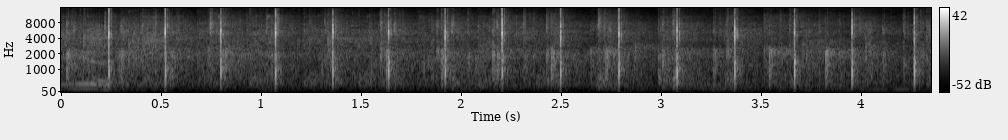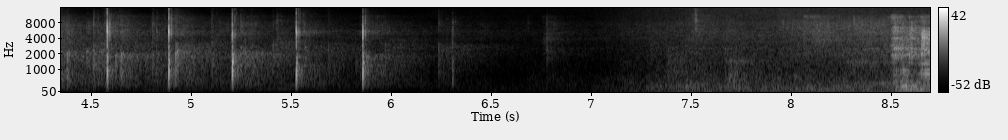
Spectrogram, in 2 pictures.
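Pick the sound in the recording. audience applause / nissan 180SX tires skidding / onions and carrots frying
audience applause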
